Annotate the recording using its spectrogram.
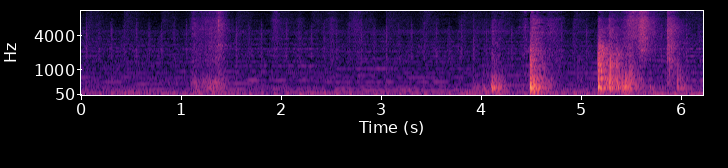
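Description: Background guitar music, with a few sharp knocks near the end and a short louder scrape as the small aircraft engine on its steel angle-bar mount is lifted off the wooden workbench.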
